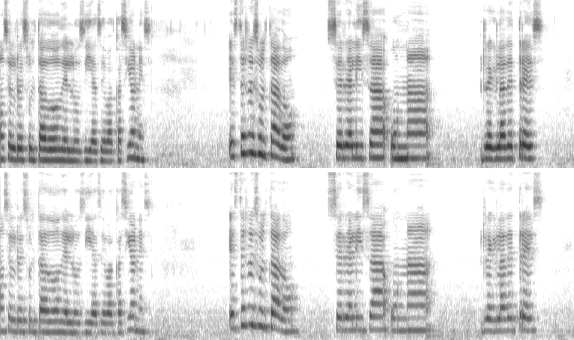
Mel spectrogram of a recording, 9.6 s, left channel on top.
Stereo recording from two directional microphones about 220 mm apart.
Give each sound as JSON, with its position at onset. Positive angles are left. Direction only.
{"t": 0.1, "sound": "speech", "side_deg": 30}
{"t": 3.8, "sound": "speech", "side_deg": 30}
